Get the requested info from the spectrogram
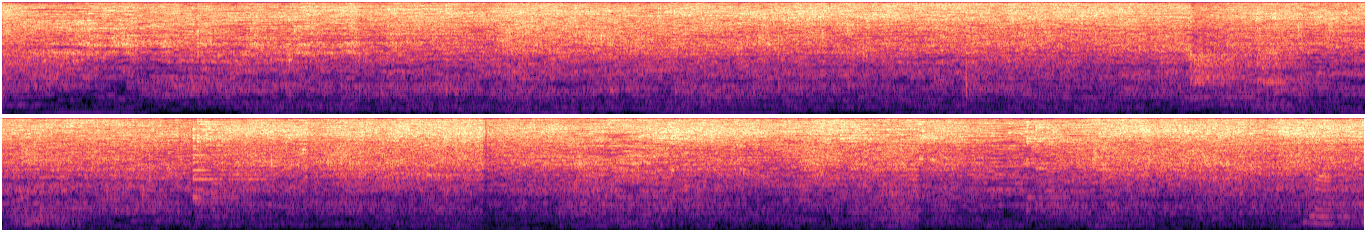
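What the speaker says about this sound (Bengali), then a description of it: "মাছের তেলগুলো ভাজছি" Fish liver mixed with garlic and onion fries in a wok with a loud, continuous sizzling hiss that stays steady throughout, broken only by occasional stirring scrapes.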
